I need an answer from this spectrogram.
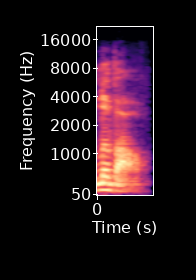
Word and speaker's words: LaValle: respect on his name by pronouncing it correctly his name is Victor Laval what did you do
